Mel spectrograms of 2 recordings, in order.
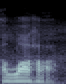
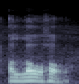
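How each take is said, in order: First: The vowels are open a-sounds throughout. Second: The vowels are rounded o-sounds after the first. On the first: "the word for God is Allah" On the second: "in Western you know that it's pronounced Aloho"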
